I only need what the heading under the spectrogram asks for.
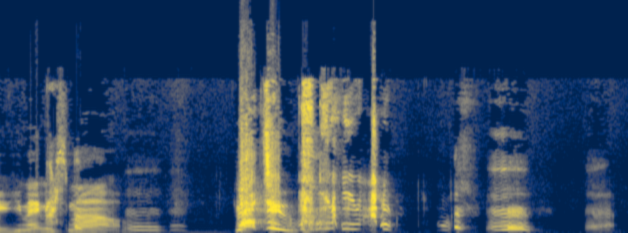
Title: Baby laughing at mommy sneezing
